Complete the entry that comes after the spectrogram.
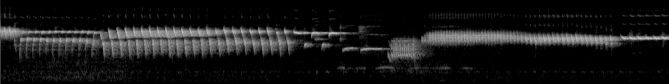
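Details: Canary singing as a training bird: long high rolling trills held for seconds, with a brief drop to lower rough notes and then a return to steady high trills.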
